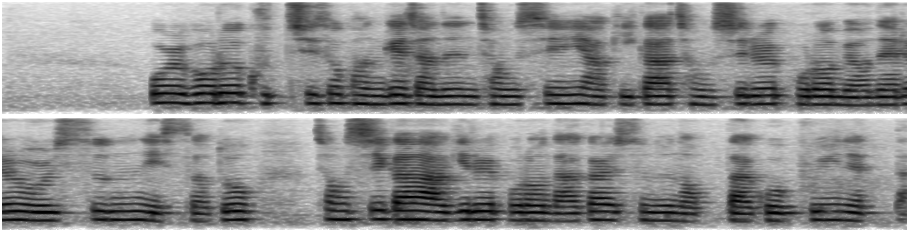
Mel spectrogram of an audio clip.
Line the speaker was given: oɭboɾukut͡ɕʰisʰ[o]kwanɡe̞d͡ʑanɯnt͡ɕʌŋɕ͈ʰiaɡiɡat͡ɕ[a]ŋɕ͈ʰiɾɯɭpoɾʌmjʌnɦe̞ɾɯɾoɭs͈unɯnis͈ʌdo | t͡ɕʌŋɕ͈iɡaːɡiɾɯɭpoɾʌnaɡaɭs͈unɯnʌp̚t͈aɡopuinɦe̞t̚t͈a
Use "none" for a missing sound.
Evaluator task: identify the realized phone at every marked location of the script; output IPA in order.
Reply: o, ʌ

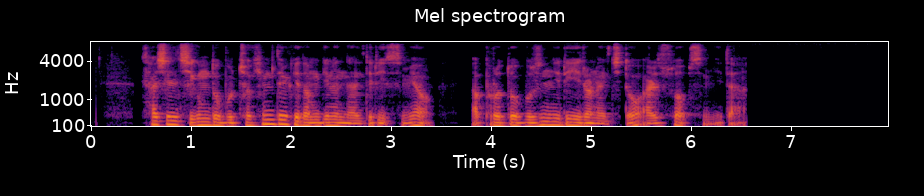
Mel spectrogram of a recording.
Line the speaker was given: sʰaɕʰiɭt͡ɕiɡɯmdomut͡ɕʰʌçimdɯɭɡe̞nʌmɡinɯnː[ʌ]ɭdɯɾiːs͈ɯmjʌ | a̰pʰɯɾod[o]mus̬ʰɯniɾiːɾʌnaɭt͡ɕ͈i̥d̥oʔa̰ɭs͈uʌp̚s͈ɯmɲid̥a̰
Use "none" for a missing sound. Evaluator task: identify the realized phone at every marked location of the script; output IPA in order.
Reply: a, o

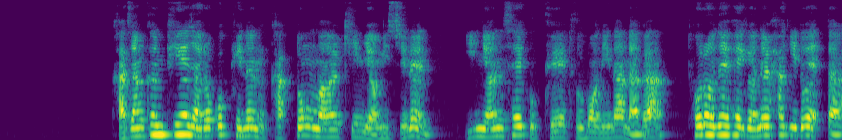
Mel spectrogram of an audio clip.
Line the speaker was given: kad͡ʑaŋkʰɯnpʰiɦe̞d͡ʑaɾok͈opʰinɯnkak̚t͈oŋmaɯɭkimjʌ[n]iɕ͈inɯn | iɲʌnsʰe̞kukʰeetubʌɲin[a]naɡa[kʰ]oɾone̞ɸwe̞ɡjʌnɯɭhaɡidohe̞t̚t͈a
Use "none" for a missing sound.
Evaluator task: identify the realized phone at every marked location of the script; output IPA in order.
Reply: ŋ, a, tʰ

